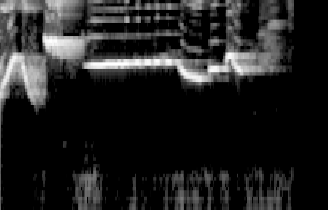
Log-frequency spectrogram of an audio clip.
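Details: White-rumped shama singing actively with canary and cililin imitations, used to provoke and tutor other shamas: a swooping rise-and-fall note, a buzzy high phrase, a long level whistle, then slurred descending and stepped whistled notes.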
